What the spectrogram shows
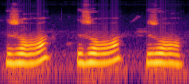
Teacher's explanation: ضا میں سیٹی کی آواز نہیں آئے گی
